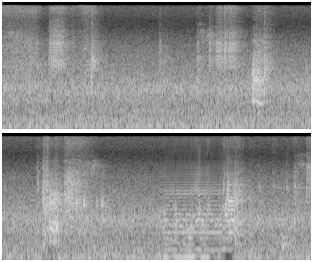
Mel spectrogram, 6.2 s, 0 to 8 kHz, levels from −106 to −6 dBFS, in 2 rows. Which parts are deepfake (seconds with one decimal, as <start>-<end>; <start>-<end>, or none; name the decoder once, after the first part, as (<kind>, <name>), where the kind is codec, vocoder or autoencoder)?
4.7-5.4 (vocoder, BigVGAN v2)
